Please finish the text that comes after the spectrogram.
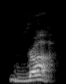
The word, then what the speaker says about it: rough: O-U-G-H can also be pronounced uff, like the uff in stuff. Enough. I've had enough, you might say. Rough.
